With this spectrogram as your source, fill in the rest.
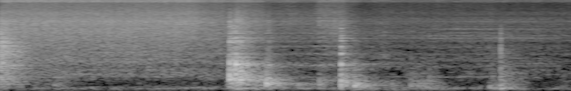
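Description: Radish and tomato cooking in a pan for a Rajasthani chutney, with a steady soft sizzle broken by several louder stirring scrapes and clatters close by.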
